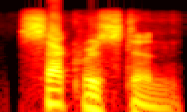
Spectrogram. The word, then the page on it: sacristan: American English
